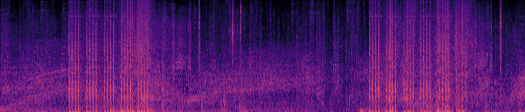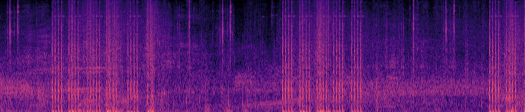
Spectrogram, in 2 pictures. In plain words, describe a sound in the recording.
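Rapid gunfire rattles in quick, loud bursts.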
